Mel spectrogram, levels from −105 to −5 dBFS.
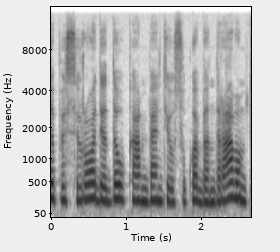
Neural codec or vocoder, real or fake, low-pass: vocoder, 44.1 kHz, 128 mel bands every 256 samples, BigVGAN v2; fake; 14.4 kHz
